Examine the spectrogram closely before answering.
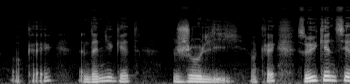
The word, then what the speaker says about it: joli: Okay, so you can see that you put this e, but then you don't pronounce it. Okay, so it's joli. So basically the two adjectives, masculine joli and feminine jolie, are pronounced the same way.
